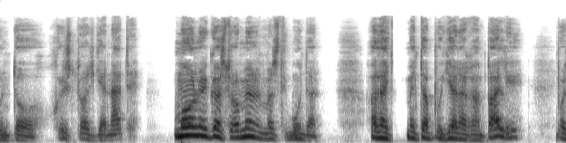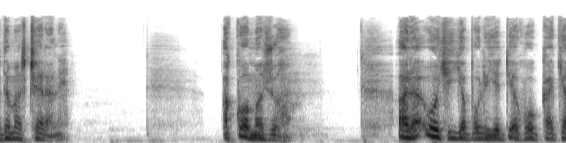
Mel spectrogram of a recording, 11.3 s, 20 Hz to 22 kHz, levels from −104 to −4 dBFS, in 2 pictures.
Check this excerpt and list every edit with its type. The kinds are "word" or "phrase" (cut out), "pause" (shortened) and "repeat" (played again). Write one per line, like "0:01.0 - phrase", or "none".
0:01.5 - pause
0:03.9 - word
0:05.6 - word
